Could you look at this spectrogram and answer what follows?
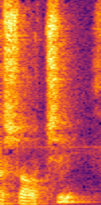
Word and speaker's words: Sochi: italiano a soci a sochi che si pronuncia soci e quindi dove chiunque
